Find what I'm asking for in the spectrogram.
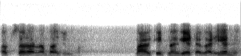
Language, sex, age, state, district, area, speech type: Gujarati, male, 60+, Gujarat, Aravalli, urban, conversation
